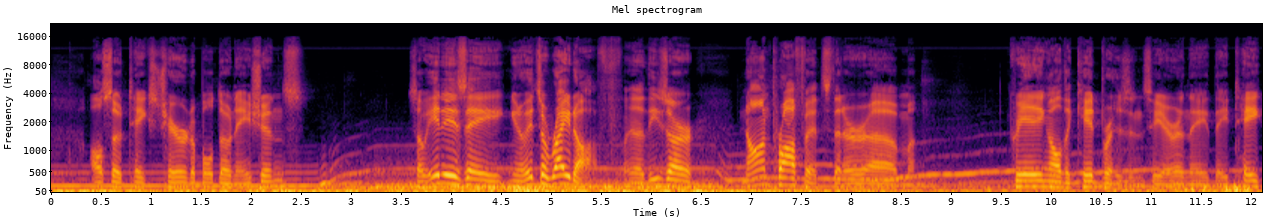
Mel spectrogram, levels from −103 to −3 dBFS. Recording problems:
low rumble; noticeable; throughout; 15 dB below the speech

